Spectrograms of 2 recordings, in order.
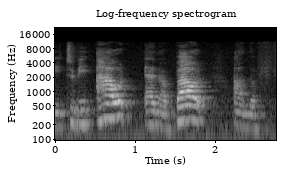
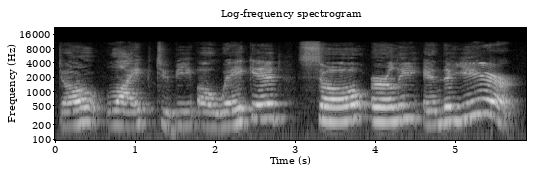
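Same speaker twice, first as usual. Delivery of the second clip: growling bear; 3 semitones higher, 8 dB louder than usual. Acted. Grumpy bear scolds the little frog, growling. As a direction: grumble it, big and cross. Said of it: "he growled".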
